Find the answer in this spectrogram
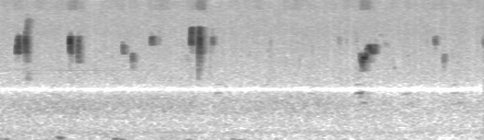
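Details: White wagtail giving bright, high, clipped chirps, often doubled as quick two-note "chi-pi" calls, spaced irregularly about every second or two. Faint low clicking and tapping sounds are heard underneath.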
